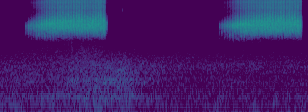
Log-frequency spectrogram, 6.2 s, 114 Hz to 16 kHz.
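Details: Bow-winged grasshopper singing near Hanfeld, Germany, on 19 September 2021: two rasping, finely pulsed high-pitched phrases, each swelling in over a moment and lasting about one and a half seconds, separated by a two-second pause, in otherwise quiet surroundings.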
